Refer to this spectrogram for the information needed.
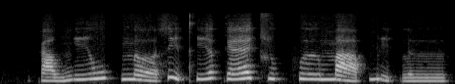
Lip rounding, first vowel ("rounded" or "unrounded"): unrounded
